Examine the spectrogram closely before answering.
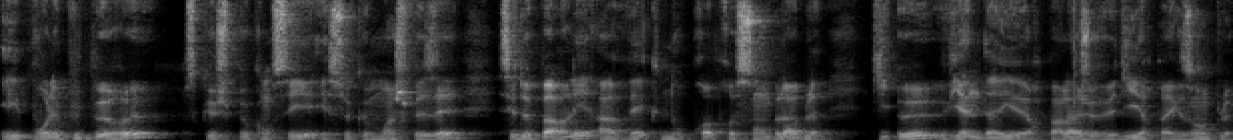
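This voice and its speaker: Amid audible room echo, a man with a fairly low pitch speaks fairly slowly in a dark, mellow, somewhat breathy tone with ordinary pitch variation. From French-speaking Switzerland (born in Kinshasa, Congo). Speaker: YouTuber talking about language and culture. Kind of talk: monologue to camera.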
